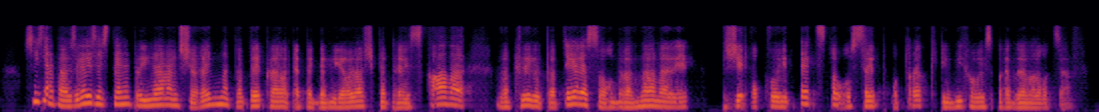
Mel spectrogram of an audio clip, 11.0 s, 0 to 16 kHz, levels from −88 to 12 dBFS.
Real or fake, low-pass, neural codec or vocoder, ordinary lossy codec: fake; 7.2 kHz; codec, 16 kHz, 0.5 kbps, FreqCodec, smaller model; none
